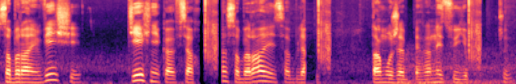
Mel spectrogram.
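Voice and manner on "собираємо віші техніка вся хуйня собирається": plain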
